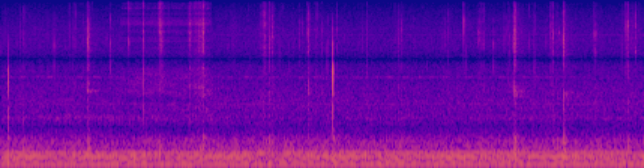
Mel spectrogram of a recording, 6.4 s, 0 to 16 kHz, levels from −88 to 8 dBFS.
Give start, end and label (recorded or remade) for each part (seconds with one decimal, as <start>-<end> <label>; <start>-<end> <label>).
0.0-1.2 recorded; 1.2-2.1 remade; 2.1-6.4 recorded

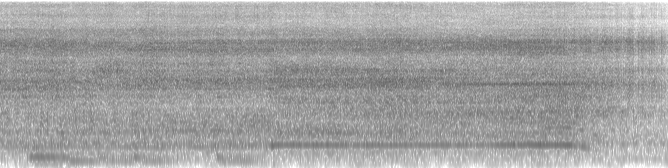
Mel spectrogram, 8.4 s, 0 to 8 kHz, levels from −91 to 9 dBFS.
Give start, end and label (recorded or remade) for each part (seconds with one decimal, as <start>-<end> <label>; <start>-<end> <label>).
0.0-0.9 recorded; 0.9-1.8 remade; 1.8-8.4 recorded

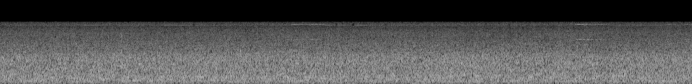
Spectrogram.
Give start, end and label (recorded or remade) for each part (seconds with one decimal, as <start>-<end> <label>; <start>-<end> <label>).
0.0-6.9 recorded

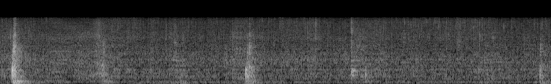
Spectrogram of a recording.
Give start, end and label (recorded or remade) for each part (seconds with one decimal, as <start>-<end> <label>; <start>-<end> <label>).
0.0-0.5 recorded; 0.5-1.1 remade; 1.1-5.5 recorded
